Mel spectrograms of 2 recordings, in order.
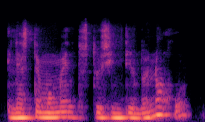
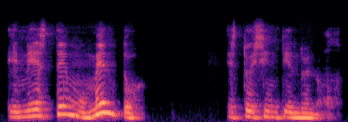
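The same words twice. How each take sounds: First: Said in the usual way. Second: Teacher modelling the phrase word by word; deliberate model phrase. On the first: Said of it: "Pero si yo digo". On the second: Shown as a demonstration. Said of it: "fíjense lo que estoy haciendo".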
